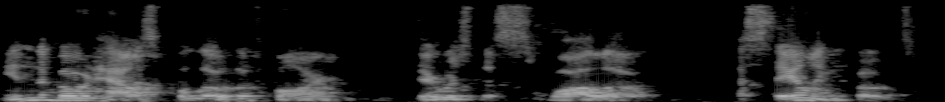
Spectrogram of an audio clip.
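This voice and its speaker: A man reading a children's story aloud as scripted audiobook narration, in an expressive, measured way. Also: on the low side, husky. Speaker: audiobook reader. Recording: dull audio with faint noise.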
